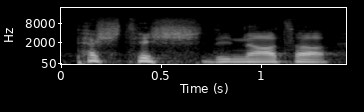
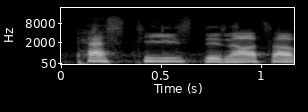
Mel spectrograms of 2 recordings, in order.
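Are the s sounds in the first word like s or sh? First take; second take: sh; s. First: The first word has sh sounds. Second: The first word has plain s sounds. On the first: The speaker calls it right. "someone was like, no, it's, it's like" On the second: The speaker calls it wrong. "I always thought it's like"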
